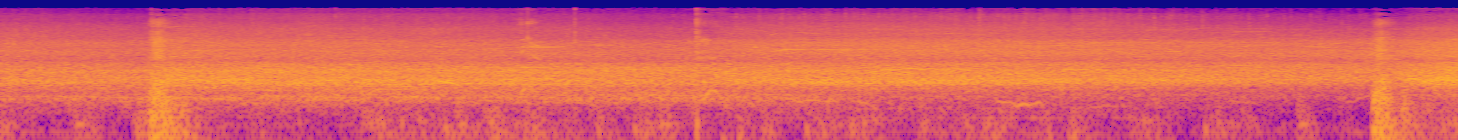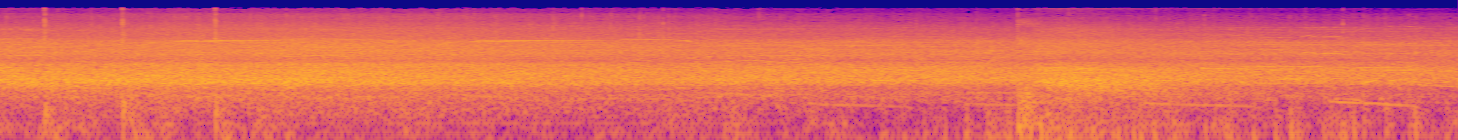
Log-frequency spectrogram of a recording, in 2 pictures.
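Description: A large crowd roars steadily in a big arena.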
